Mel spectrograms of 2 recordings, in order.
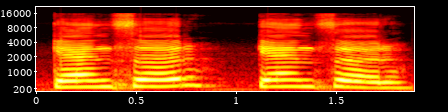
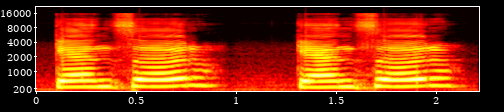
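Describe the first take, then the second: No difference in how they are said.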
